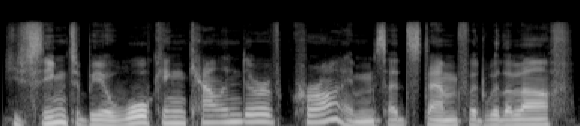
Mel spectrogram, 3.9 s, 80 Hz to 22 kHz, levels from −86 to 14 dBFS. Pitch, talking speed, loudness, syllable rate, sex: 145 Hz, 215 wpm, -17 LUFS, 5.1 syllables/s, male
